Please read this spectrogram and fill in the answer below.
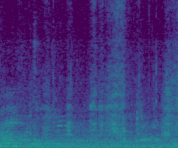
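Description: Near silence: quiet room tone with faint, distant voices.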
